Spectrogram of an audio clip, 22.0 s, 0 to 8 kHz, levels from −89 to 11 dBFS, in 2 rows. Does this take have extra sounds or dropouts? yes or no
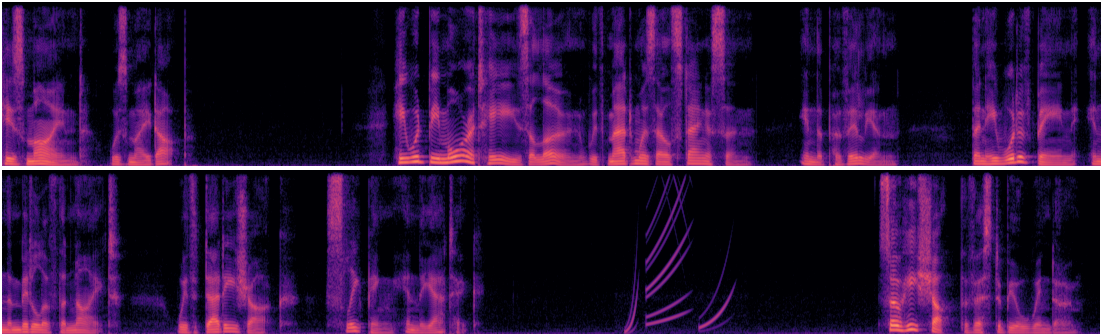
yes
